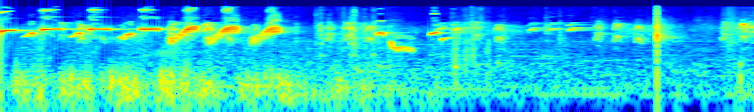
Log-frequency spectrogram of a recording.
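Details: Lure song of a long-tailed shrike, used to prompt a bird that has stopped singing: a clear whistle, then rising slurred notes, one lower whistled note, and softer quick twitters with a sharp click.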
